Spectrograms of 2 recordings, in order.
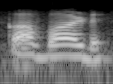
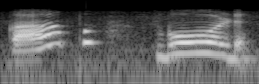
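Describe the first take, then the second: First: The p sound is left silent. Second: The p sound is clearly pronounced. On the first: The speaker calls it right. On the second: The speaker calls it wrong.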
